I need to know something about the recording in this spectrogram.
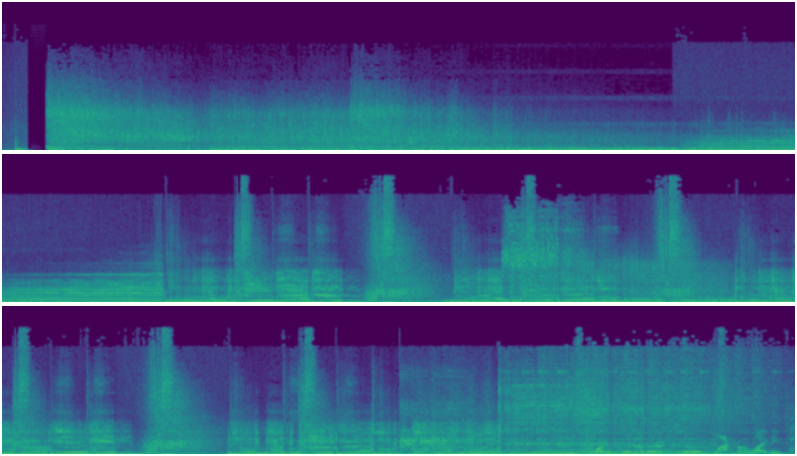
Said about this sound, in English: So without further ado, let's play that music.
